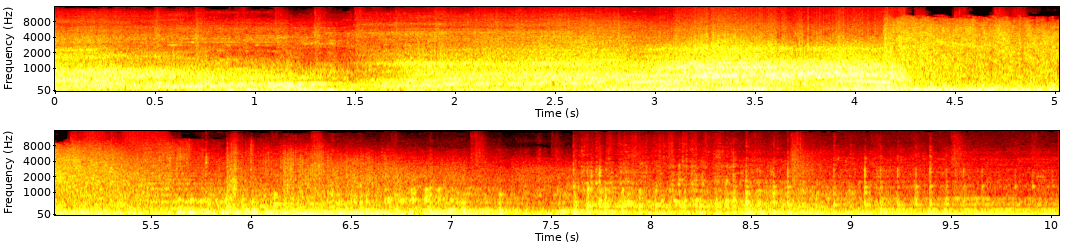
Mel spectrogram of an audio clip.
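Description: Cartoon fight sound effects: heavy booms and crashing over background music, loudest about three to four seconds in and thinning out over the last few seconds.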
